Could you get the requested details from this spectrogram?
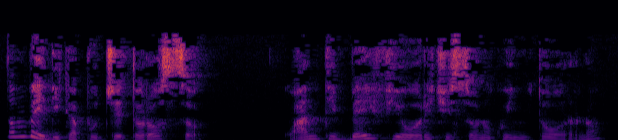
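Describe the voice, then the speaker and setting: A woman voicing a sly, soft-spoken male wolf in a fairy tale, talking low and coaxing. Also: animated, moderate pace, husky, exaggerated voice.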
